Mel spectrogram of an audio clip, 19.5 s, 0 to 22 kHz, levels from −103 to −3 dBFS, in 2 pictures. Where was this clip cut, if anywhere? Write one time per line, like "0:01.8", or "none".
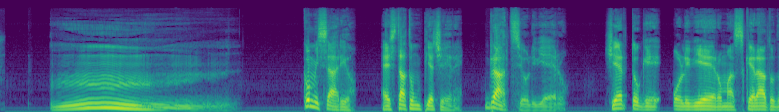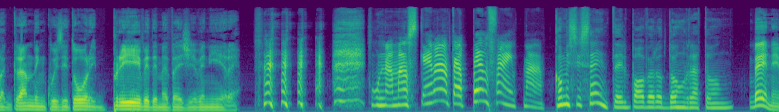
0:06.0
0:16.6

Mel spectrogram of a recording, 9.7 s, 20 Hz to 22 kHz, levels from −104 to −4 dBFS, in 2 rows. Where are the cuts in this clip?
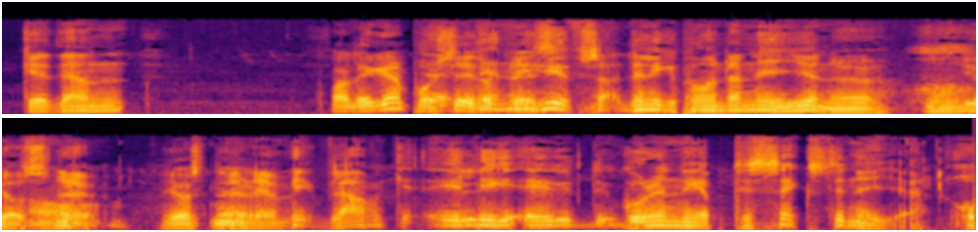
0:06.3

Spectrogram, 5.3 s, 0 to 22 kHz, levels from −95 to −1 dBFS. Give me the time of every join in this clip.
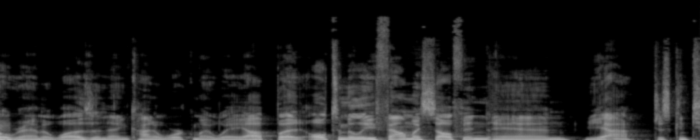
0:03.7

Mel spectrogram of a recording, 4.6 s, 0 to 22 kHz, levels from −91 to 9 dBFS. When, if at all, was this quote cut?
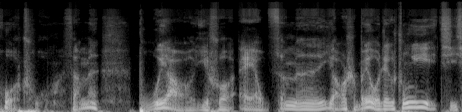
0:02.7

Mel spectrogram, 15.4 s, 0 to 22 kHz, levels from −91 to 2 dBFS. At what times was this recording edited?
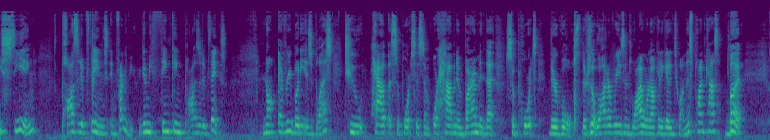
0:05.2

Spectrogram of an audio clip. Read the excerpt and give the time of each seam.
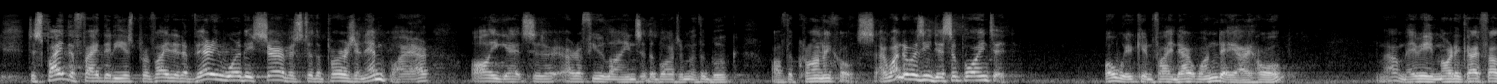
0:11.1
0:13.7

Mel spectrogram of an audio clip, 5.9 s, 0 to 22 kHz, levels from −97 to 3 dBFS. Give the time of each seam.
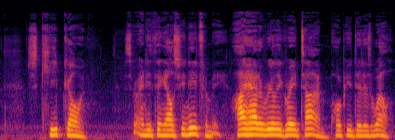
0:01.7
0:03.4

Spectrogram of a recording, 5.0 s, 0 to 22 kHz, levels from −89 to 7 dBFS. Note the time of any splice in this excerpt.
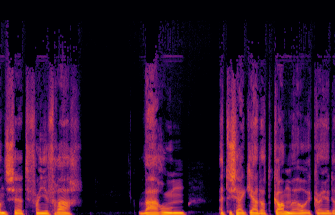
none

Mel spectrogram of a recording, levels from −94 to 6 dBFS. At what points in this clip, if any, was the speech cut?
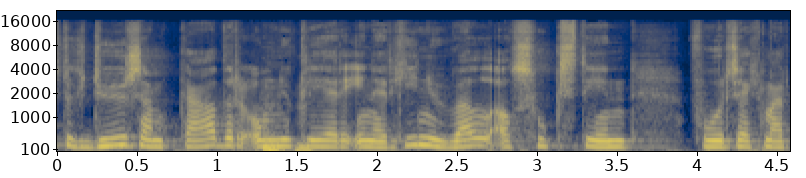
none

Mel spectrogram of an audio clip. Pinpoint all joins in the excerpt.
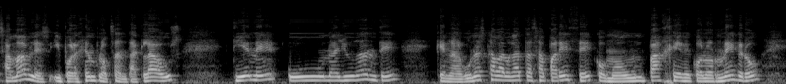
0:01.1

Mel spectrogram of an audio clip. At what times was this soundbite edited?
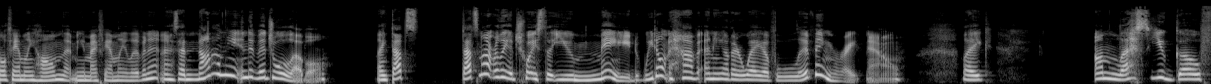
none

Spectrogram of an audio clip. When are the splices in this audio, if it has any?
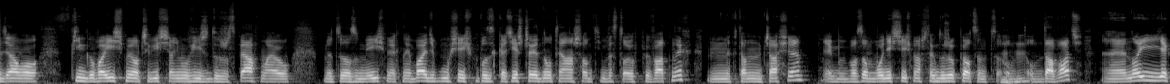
0:07.0
0:08.2

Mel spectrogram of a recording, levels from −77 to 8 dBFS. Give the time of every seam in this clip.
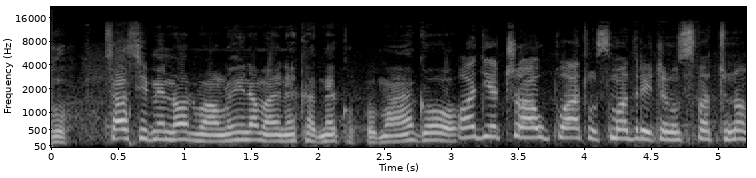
none

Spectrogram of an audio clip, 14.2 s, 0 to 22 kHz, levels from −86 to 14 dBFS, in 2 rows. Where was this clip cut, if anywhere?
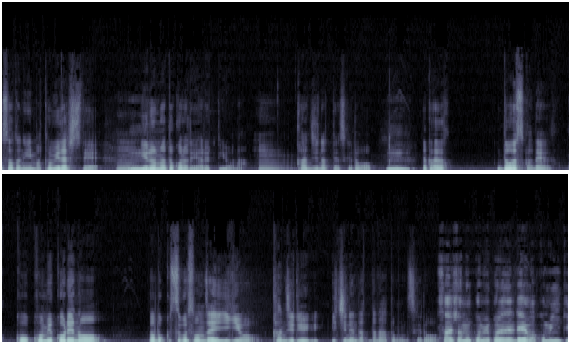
0:12.6

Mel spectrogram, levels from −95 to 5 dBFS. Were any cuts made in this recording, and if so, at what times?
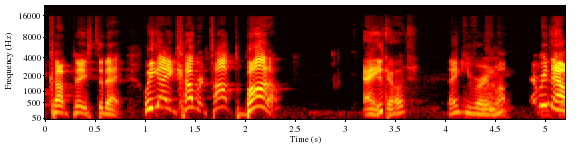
0:03.4

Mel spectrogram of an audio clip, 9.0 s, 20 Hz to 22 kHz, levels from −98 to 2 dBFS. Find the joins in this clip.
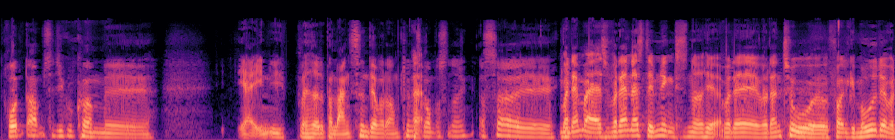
none

